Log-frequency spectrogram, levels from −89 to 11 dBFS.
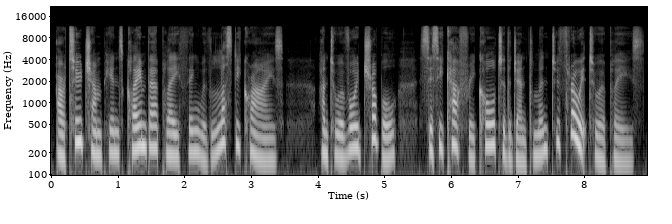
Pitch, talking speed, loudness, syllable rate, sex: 200 Hz, 170 wpm, -18 LUFS, 4.7 syllables/s, female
